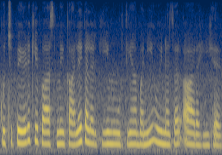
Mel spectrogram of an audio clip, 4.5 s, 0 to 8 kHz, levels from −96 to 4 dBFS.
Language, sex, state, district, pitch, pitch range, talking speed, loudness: Hindi, male, Rajasthan, Jaipur, 225 Hz, 215-240 Hz, 200 wpm, -15 LUFS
